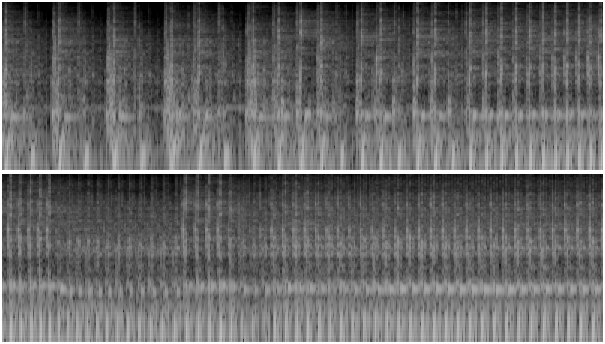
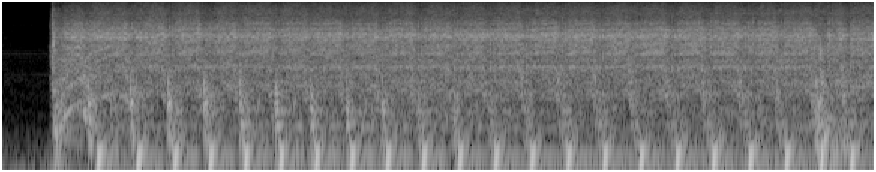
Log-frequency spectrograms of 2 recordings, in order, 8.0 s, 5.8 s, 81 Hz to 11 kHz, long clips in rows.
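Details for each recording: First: Yanmar 1GM single-cylinder marine diesel on a sailboat, restarted after reassembly while flushing calcified cooling passages with diluted muriatic acid and water running through: a few uneven coughs then steady even knocking idle, running properly, smoke mostly stopped. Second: Yanmar 1GM single-cylinder marine diesel from a sailboat, cooling water siphoned from a bucket, water drain had been left open: steady starter cranking, one compression thump about twice a second for six seconds, never catches; cranks, no start; owner then says he knows why and adds throttle.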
